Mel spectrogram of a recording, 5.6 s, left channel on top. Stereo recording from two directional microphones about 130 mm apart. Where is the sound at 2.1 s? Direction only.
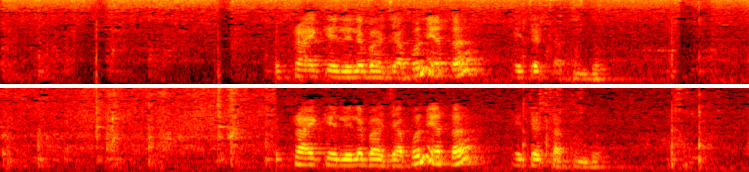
50° right (ahead or behind).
